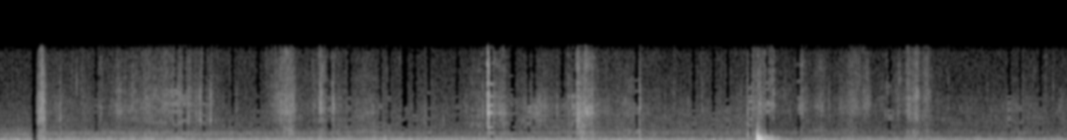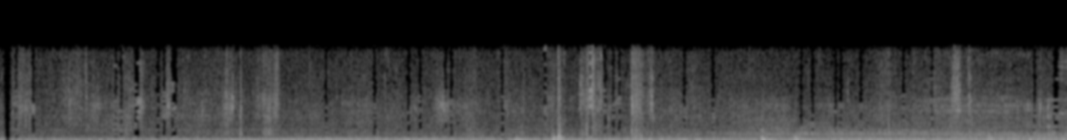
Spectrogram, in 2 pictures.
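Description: Paper sheets being laid and handled over worm-bin bedding, with light rustling and scattered small ticks, and one sharp knock about six seconds in. A faint steady low hum runs underneath.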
